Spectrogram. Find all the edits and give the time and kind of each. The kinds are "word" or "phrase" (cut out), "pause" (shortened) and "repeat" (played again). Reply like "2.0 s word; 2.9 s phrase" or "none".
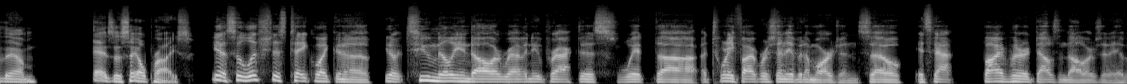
2.0 s pause; 3.8 s pause; 9.1 s pause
